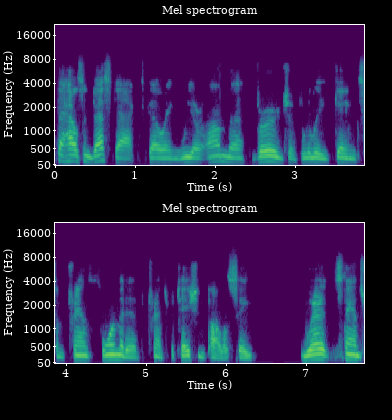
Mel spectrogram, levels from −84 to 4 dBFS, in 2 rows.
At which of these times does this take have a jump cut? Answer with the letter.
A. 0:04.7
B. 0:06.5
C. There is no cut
C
